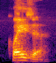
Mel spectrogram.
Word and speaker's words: Quasia: Quasia. There it is. Because it makes sense. It sounds like it looks. But, you know, I'm not Haitian.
